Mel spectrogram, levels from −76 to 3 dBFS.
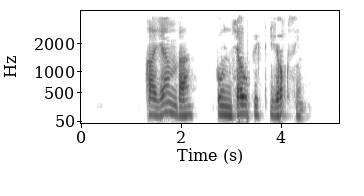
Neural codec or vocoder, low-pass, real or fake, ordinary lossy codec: none; 3.6 kHz; real; MP3, 16 kbps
